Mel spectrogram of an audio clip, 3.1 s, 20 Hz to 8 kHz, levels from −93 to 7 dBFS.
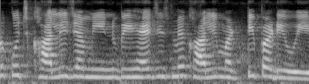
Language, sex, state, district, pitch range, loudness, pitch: Hindi, female, Uttar Pradesh, Shamli, 270-310 Hz, -16 LUFS, 280 Hz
